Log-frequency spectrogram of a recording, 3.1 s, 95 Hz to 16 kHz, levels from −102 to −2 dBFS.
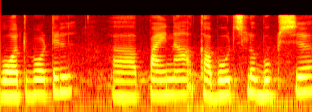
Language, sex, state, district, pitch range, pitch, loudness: Telugu, female, Andhra Pradesh, Guntur, 200-215 Hz, 210 Hz, -18 LUFS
